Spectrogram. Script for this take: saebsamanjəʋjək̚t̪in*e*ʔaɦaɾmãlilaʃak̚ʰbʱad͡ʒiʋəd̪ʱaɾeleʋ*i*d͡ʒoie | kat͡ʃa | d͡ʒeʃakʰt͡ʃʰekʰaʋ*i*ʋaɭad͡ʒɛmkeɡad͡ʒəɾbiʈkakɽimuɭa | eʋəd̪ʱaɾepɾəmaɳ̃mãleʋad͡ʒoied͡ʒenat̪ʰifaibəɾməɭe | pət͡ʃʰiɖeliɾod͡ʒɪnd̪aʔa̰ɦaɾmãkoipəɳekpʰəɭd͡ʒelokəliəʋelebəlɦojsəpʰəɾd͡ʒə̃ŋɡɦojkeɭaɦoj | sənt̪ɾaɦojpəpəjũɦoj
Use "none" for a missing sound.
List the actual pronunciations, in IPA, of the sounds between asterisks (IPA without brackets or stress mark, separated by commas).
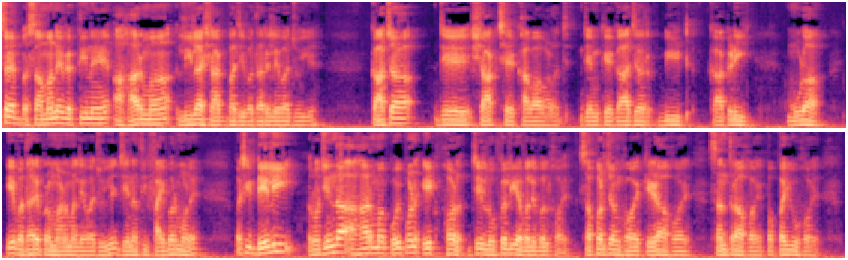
e, a, a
